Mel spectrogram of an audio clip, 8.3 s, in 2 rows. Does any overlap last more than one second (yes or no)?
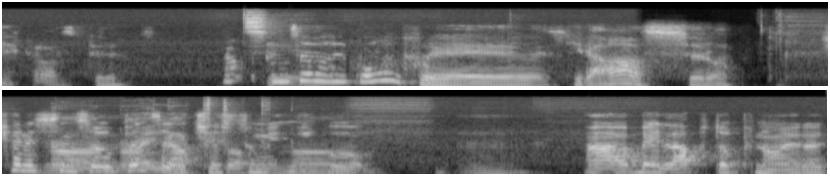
yes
